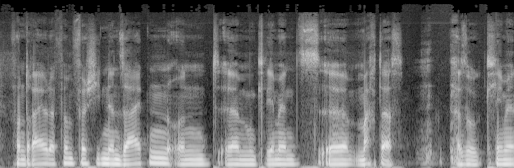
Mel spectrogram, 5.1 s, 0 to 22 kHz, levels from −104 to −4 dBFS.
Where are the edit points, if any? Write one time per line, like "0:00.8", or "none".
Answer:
none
